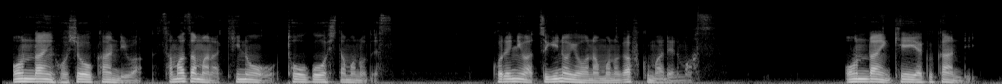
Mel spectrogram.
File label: JAPANESE; delltranslations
